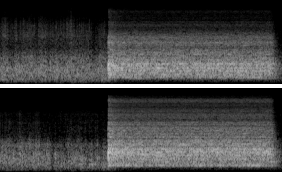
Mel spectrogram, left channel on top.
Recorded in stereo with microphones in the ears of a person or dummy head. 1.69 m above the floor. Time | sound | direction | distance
1.1 | an explosion | 10° right (ahead or behind) | 1.0 m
